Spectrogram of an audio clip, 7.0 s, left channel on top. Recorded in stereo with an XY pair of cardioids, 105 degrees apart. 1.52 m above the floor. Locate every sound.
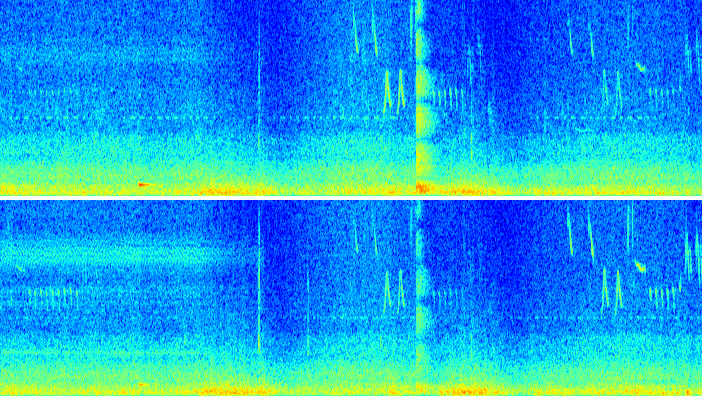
1.4 s a cowbell: 65° left
4.2 s dishes clattering: 70° left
